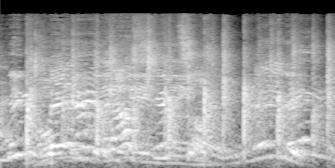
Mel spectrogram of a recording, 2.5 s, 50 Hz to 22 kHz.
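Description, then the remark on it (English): People clap in a loose, uneven burst of sharp hand claps, celebrating making it to 2020, mixed with several voices talking and whooping excitedly over them throughout. “Everybody clap it up.”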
